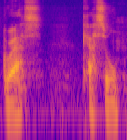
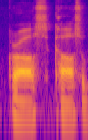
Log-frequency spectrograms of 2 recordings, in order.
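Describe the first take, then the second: First: It is said in the local accent up there. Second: It is said in a London accent.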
